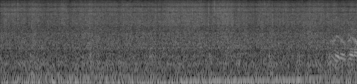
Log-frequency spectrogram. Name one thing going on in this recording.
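Heavy rain drums on a vehicle's roof and windshield.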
